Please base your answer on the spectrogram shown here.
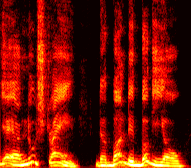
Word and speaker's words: Bundibugyo: It's Bundibugyo. They got a new strain of Ebola, Bundibugyo, Bundibugyo. I don't know how to say it. I say Bundy, like Ted Bundy, and Bug, like June Bug.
